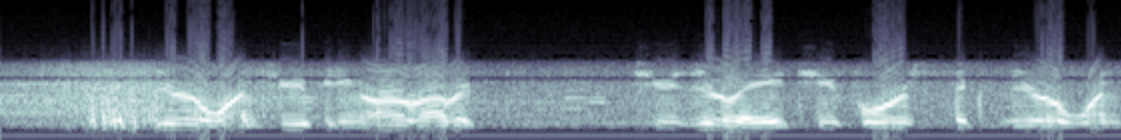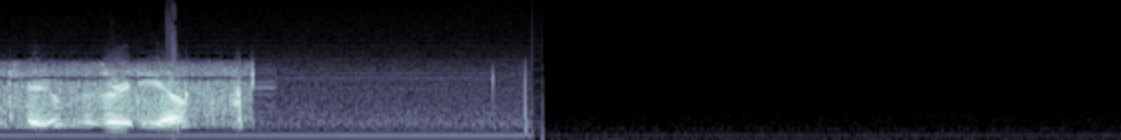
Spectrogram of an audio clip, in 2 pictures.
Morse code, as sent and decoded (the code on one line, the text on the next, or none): none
